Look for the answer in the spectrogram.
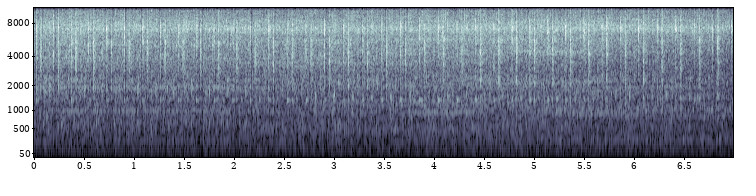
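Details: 2002 Subaru Forester, 333,000 km, meticulously maintained: light, fast, uneven ticking knock over the idle, about three per second; owner asks if it is piston slap, cause uncertain.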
